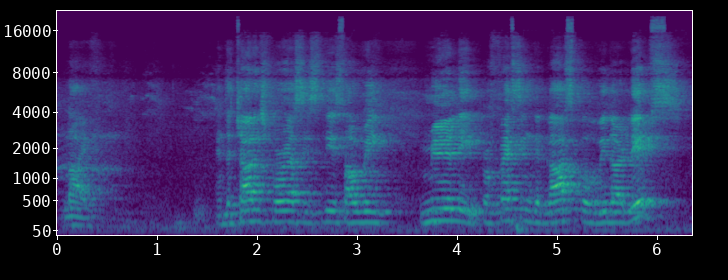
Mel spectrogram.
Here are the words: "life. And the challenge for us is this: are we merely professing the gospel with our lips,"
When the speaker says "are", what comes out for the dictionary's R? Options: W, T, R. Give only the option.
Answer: W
